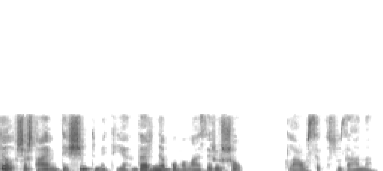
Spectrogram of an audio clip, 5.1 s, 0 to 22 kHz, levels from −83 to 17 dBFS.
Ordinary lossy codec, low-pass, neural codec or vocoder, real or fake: MP3, 48 kbps; 7.2 kHz; none; real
